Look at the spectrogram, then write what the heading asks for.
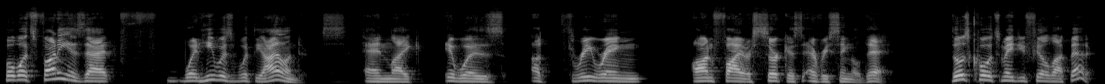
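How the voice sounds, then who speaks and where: A man's voice: fairly high pitch, normal speed, bright, forceful tone. A man co-hosting a sports podcast in a casual, wry and amused manner. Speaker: podcast co-host. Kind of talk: casual hockey fan chat with mock-dramatic readings.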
